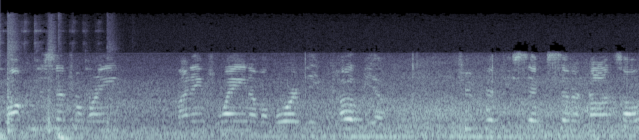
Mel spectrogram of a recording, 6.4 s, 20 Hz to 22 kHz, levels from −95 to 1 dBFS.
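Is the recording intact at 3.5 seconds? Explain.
Yes, the audio is intact at 3.5 seconds, with no dropout, click, distortion or other fault at that point.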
